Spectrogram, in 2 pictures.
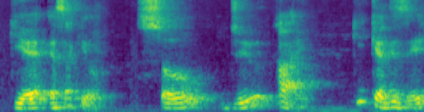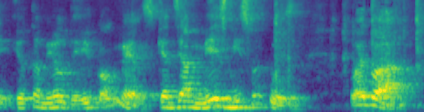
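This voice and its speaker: A man teaching an English grammar class online, acting out his students' questions as he explains. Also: mid-range voice. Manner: lively, voices imagined student questions. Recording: echoey room.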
